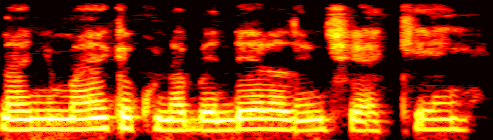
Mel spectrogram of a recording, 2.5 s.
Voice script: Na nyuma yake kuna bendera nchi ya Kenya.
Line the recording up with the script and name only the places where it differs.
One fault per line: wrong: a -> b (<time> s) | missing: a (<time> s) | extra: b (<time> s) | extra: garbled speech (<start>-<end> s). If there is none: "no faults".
no faults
